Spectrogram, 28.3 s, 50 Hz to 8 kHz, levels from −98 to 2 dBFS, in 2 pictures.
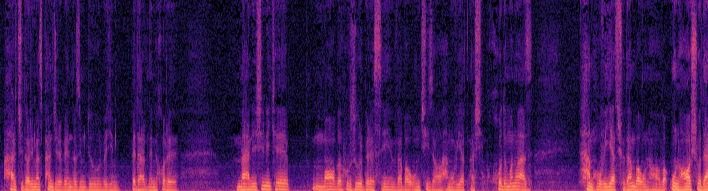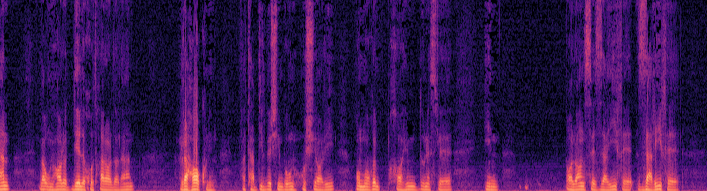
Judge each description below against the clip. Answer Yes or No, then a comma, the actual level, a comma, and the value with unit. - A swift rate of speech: No, average, 120 wpm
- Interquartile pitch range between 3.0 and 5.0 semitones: No, narrow, 2.4 semitones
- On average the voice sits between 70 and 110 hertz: No, low, 120 Hz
